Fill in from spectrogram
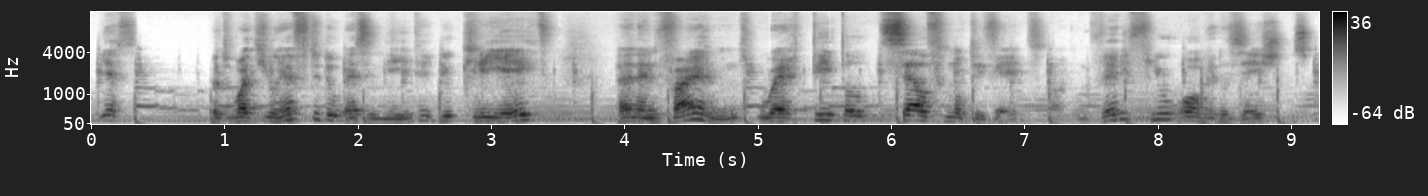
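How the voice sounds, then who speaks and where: Male executive guest, 60s, Belgian accent, measured explanatory delivery, mid-range pitch. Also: animated, music in the background, rough recording. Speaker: interview guest, company CEO. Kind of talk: explanatory interview conversation.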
